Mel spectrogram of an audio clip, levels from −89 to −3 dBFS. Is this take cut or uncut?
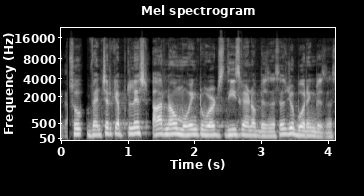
uncut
